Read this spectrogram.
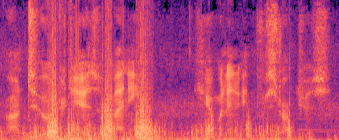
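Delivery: loud, rousing speech to the nation; rally them like a leader; impassioned speech. Acted.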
